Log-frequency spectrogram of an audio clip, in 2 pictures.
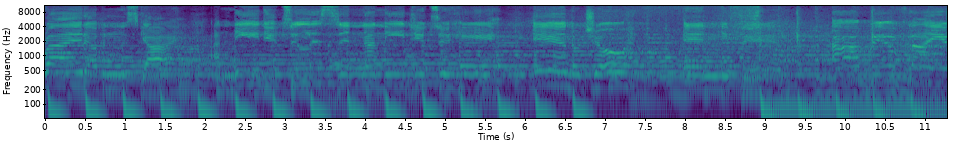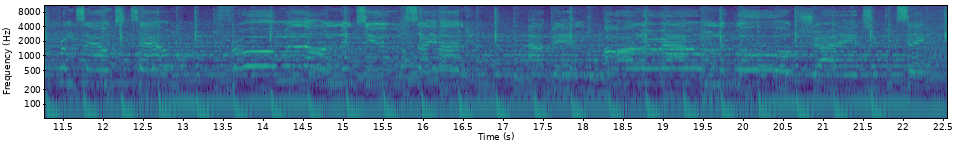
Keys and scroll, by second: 1.4 alt+Tab, 4.0 Tab, 4.1 space, 5.6-8.9 typing, 11.7 ctrl+a.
